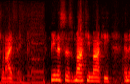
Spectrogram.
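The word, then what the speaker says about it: Makemake: Venus is Maki Maki, and it's actually spelled Make. That's how it's spelled.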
